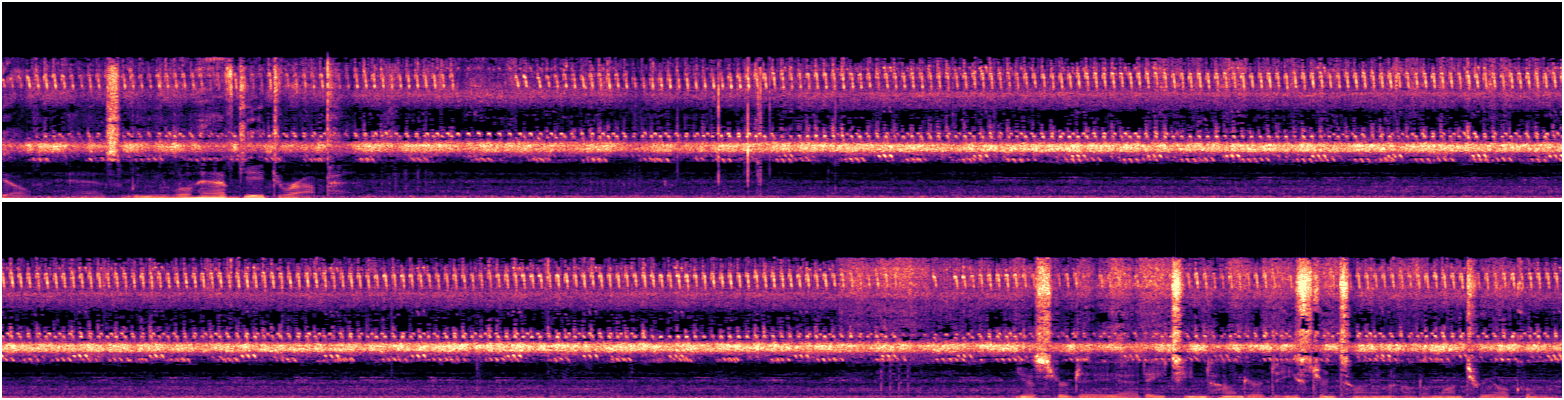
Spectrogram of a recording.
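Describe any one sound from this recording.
A railway crossing bell rings rapidly and steadily.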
